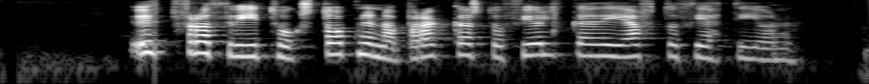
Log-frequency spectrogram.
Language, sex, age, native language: Icelandic, female, 30-39, Icelandic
